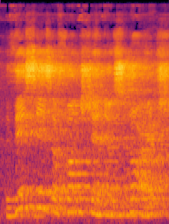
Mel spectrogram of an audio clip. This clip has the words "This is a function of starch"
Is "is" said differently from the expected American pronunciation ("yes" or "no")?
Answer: no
